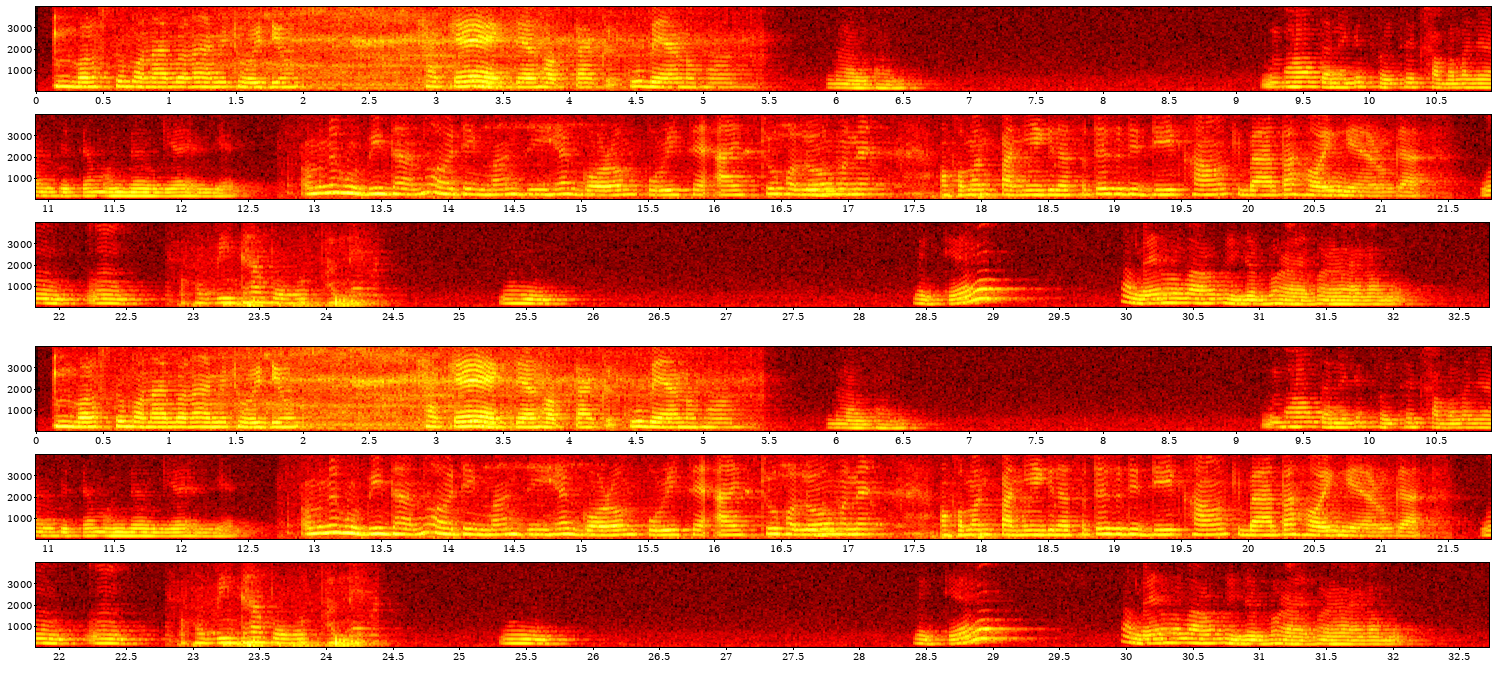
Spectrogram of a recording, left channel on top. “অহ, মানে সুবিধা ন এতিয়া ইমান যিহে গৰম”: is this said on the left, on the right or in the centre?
Right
